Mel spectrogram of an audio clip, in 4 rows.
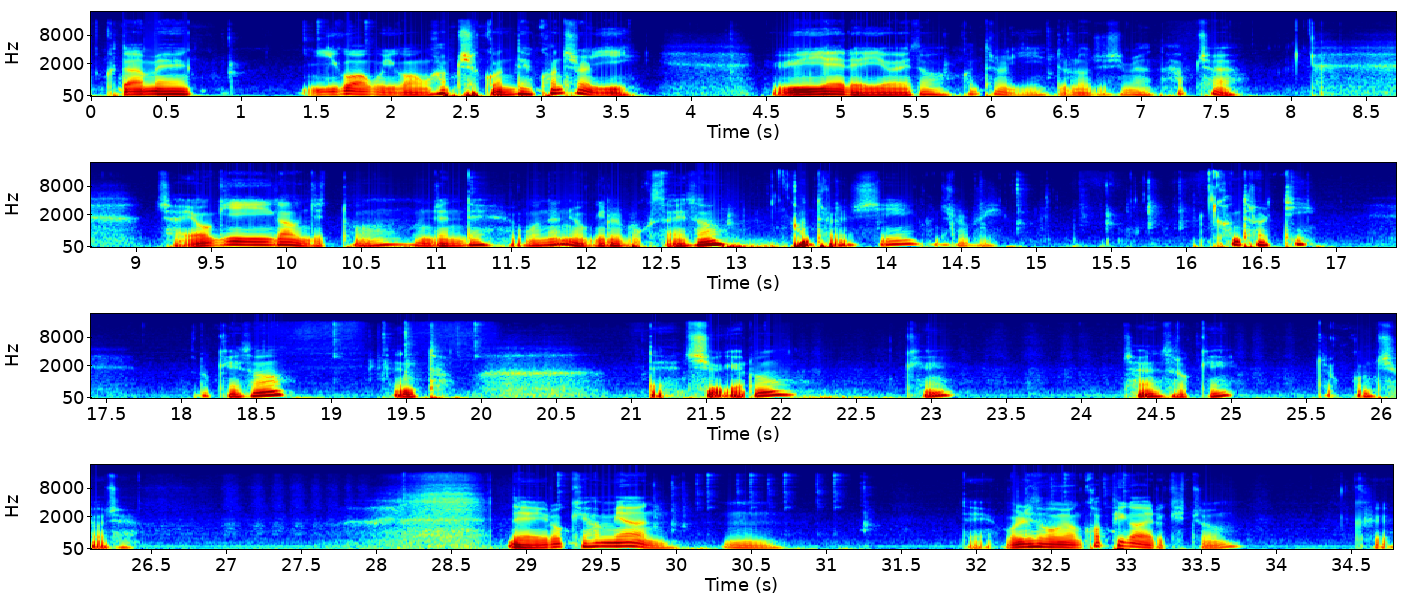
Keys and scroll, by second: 5.7 ctrl+e, 13.4 ctrl+c, 14.1 ctrl+v, 15.4 ctrl+t, 19.0 Return, 29.5 z.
